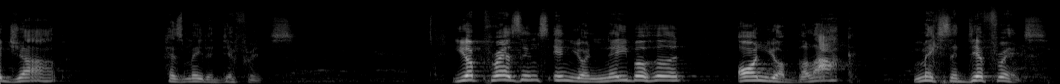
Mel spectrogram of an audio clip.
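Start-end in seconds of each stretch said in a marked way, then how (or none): none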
